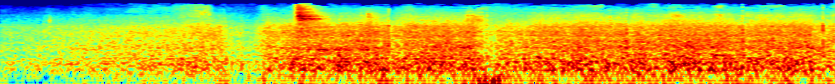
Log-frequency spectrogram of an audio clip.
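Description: Steady rumbling noise that grows louder over the first three seconds and then holds, with a few faint taps.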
